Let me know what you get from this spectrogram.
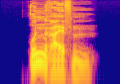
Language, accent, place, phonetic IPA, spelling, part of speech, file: German, Germany, Berlin, [ˈʊnʁaɪ̯fm̩], unreifem, adjective, De-unreifem.ogg
- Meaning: strong dative masculine/neuter singular of unreif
